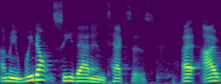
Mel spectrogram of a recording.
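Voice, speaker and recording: A man speaks at a moderate pace with ordinary pitch variation in an unremarkable speaking voice. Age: 40s. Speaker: podcast co-host. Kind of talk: casual chat.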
